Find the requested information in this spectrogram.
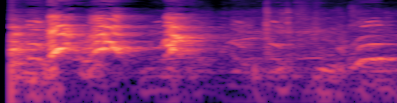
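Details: Miniature Schnauzer puppy playing with a Tickle Me Elmo toy gives three quick, high yappy barks, followed by softer sliding toy-voice sounds.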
